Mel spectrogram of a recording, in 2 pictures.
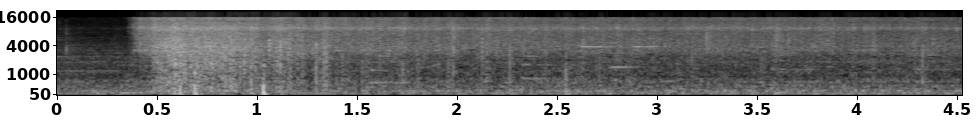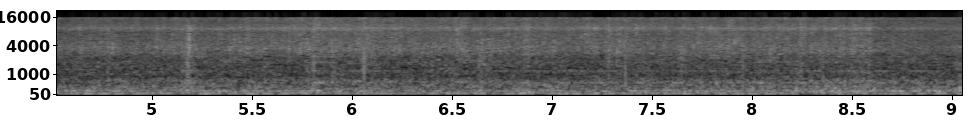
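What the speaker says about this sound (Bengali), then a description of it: "এবার আমি এতে দিয়ে দেবো পেঁয়াজ কুচিতে" Chopped onion dropped into hot oil with dry red chilli and cinnamon, a sharp burst of sizzling at the start settling into a steady, close, dense frying hiss that continues alone.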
